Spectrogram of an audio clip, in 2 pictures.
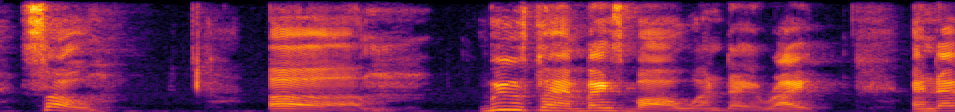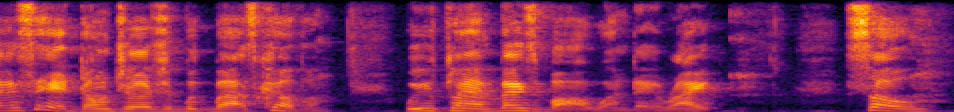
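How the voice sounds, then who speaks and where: A man in his thirties speaks in a soft, polite-sounding voice, pitched a little higher than most men. He tells a personal story in a laid-back, slangy way, circling back with fillers and breaking into laughs along the way. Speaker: vlogger telling a personal story. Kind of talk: casual storytelling monologue.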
